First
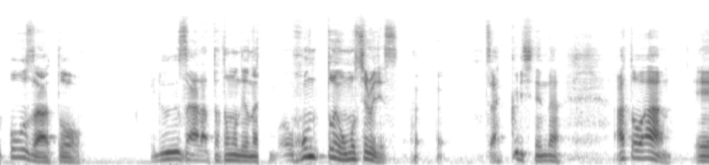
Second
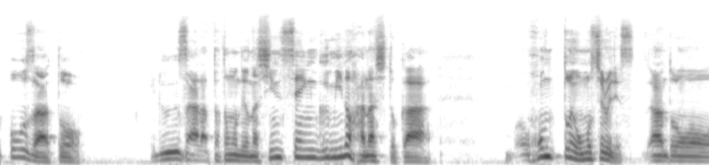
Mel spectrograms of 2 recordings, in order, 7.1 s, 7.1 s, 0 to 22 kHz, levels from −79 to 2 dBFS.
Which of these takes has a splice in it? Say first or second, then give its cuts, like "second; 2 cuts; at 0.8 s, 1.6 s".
first; 2 cuts; at 2.6 s, 4.0 s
